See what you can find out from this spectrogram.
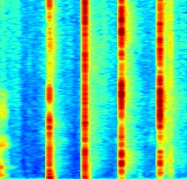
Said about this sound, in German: macht es jetzt gerade mal mit den beiden Möhren. Und das hört sich dann einfach wie so ein Klopfen an, ne?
